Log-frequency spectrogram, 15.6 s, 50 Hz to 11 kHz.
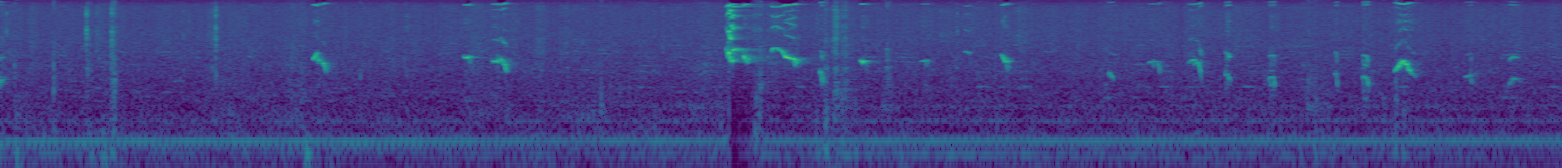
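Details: Puppies milling about on 24 February 2010. Sparse, faint whimpers and brief squeaks scattered across the recording, with a sharp knock partway through and a constant low hum underneath.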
